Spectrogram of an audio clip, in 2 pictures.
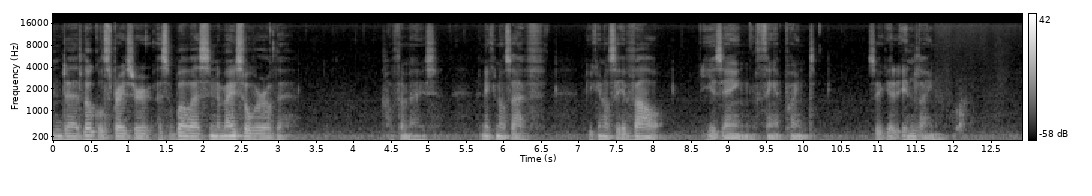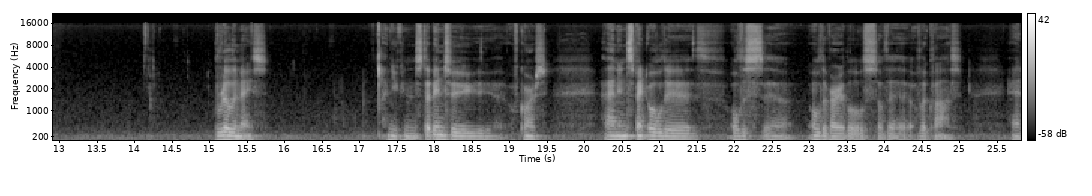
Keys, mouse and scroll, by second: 4.9 alt+f, 5.6 alt+f, 5.9 alt+b, 6.4 ctrl+space, 6.5 alt+f, 7.0 alt+x, 7.4-8.5 typing, 9.0 ctrl+n, 9.2 ctrl+n, 9.6 Return, 13.4 ctrl+a, 13.9 alt+f, 14.8 alt+f, 16.7 F7, 21.4 click, 22.4 ctrl+n, 22.4 ctrl+f, 22.5 ctrl+f, 22.7 ctrl+f, 23.0 Return, 23.9 ctrl+f, 24.6 click, 25.0 Return.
